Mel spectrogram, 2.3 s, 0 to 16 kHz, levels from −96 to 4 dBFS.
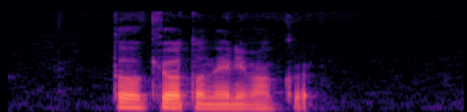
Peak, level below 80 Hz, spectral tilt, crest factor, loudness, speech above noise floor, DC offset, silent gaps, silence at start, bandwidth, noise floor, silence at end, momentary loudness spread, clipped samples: -12 dBFS; -52 dBFS; -9 dB/octave; 22 dB; -30 LUFS; 49 dB; under 0.1%; none; 0.55 s; 11.5 kHz; -78 dBFS; 0.8 s; 16 LU; under 0.1%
